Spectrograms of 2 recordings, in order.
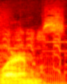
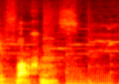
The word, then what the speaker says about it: Worms: assembly housed in the city of worms or should i say vans as it is pronounced the german and here martin luther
